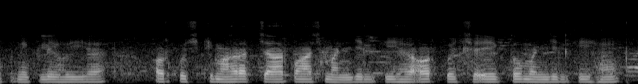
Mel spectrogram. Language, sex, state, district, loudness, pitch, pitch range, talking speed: Hindi, male, Uttar Pradesh, Jalaun, -27 LUFS, 120 Hz, 115-120 Hz, 160 wpm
